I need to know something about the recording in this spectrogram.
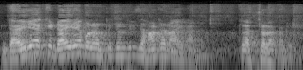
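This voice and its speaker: Man homeopathy teacher, high voice, lectures in an animated, scolding way, echoey classroom with faint noise behind. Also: very fast.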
